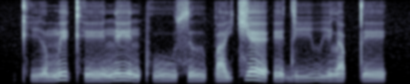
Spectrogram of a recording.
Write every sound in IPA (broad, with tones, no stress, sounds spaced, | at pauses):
kʰ i˩ ə̯ m e˥˨ kʰ eː˩˧ n eː˥˨ n pʰ uː˧˩ s ɯː˧˩ p a˩ j t͡ɕ ɛː˥˨ ʔ e˧˩ d iː˧˥ ʋ i˧ l a˧ p̚ t̪ e˧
